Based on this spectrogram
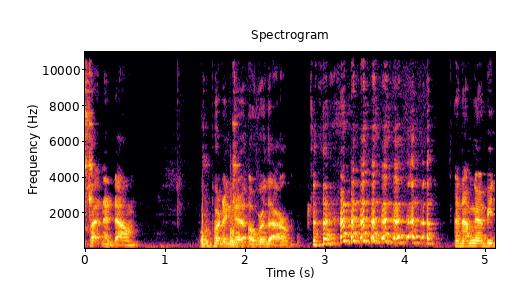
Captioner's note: laughs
